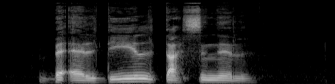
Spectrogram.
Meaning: Albuquerque (a city in New Mexico, United States)
- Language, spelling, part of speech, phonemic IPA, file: Navajo, Beeʼeldííl Dahsinil, proper noun, /pèːʔɛ̀ltíːl tɑ̀hsɪ̀nɪ̀l/, Nv-Beeʼeldííl Dahsinil.ogg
